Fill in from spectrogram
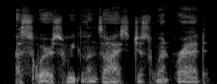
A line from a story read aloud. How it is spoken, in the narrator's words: whispered Bear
